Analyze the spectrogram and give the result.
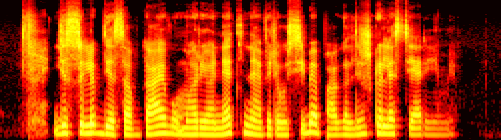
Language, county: Lithuanian, Kaunas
